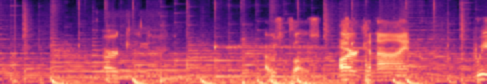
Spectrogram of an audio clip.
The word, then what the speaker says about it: Arcanine: this pack, blessed by the great Pokemon of Archon. I pronounced that wrong, didn't I? Arcanine.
